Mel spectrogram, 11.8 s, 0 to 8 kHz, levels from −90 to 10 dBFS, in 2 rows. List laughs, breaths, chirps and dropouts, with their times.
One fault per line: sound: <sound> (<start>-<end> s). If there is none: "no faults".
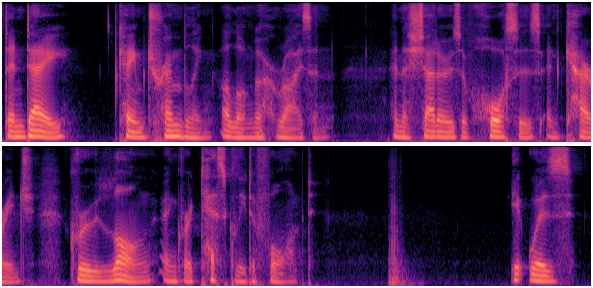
sound: thud (9.7-10.1 s)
